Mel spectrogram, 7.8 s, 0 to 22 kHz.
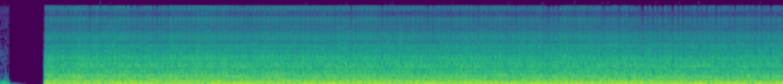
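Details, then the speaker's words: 2008 C6 Corvette at highway speed: a steady low drone and buzz from the passenger-side lower windshield, caused by a small split in the rubber cowl windscreen seal. Replacing the seal with the GM part removed the noise. "okay so what's going on is there's a buzzing sound when you drive highway speeds from the passenger side lower windshield allow me to demonstrate"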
